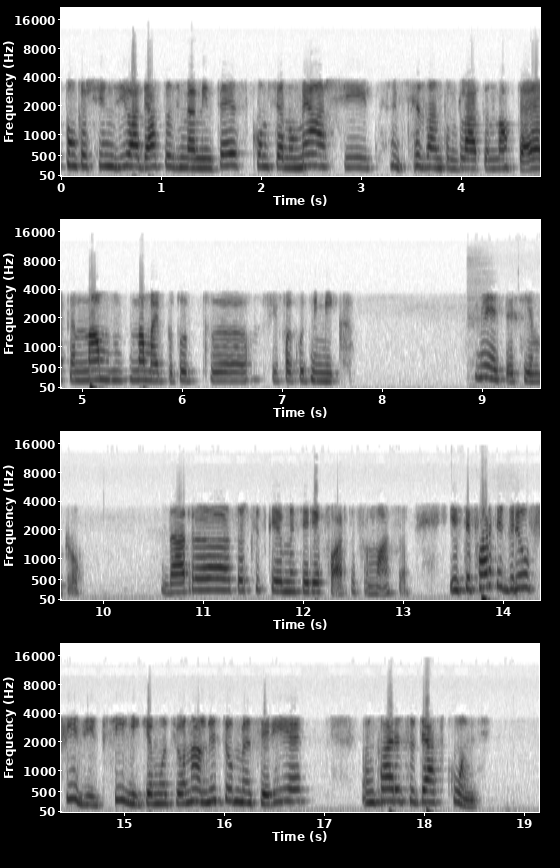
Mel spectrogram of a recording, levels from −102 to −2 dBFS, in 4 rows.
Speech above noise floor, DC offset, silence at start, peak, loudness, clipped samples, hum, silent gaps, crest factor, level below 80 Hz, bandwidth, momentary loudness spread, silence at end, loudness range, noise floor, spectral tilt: 44 dB; under 0.1%; 0 s; -4 dBFS; -25 LUFS; under 0.1%; none; none; 22 dB; -42 dBFS; 9.4 kHz; 12 LU; 0.55 s; 9 LU; -69 dBFS; -5.5 dB/octave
